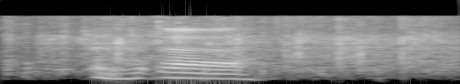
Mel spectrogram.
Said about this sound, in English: And then he got dragged on stage. We can clap for that.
